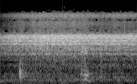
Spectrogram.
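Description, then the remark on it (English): Steam rushes steadily out through a boiler safety valve, a loud, continuous high-pitched hiss that holds unbroken for the whole moment, with a couple of faint low knocks beneath it. “As long as steam escapes through that safety valve, there's no fear of the boiler blowing up.”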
